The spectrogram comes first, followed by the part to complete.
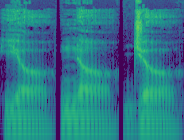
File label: "yonojo", concat syllables; Affixing experiment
